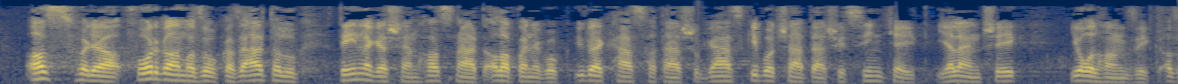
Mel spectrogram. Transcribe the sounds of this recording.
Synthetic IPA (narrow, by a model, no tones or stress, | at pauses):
ɒsho̞ɟɒfo̞rɡɒlmɒzoːkɒzaːlt̪ɒlukt̪eːɲlɛɡɛʃɛnɦɒsnaːlt̪ɒlɒpɒɲɒɡo̞kyvɛkhaːshɒt̪aːʃuɡaːskibo̞t͡ʃaːt̪aːʃisiɲcɛjit̪jɛlɛnt͡ʃeːk | joːlɦɒŋɡzikɒz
